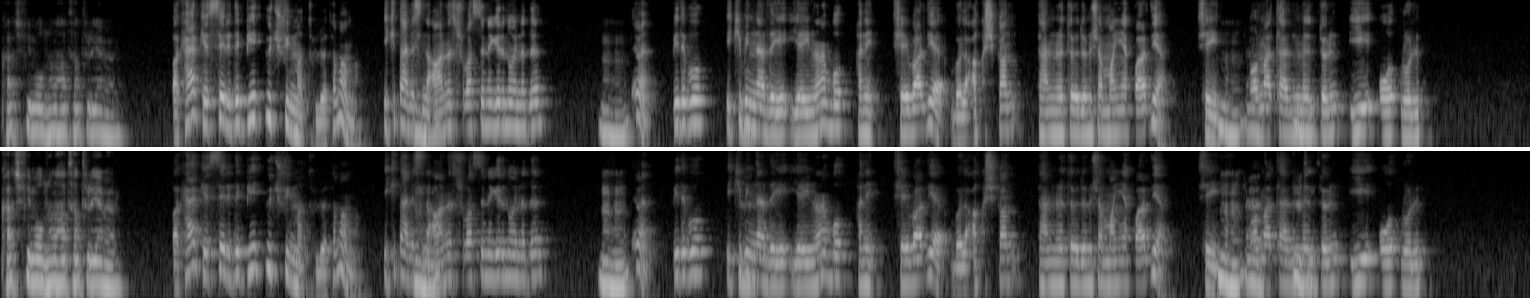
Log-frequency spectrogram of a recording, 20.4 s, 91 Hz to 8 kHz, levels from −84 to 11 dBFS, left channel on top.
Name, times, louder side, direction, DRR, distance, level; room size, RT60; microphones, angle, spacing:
voice 1, 0.0-1.6 5.5-5.9 8.0-8.4 9.9-10.1 16.2-16.9 17.2-17.6, right 4 dB, 50° right, 0.4 m, -28 dB
voice 2, 2.3-4.8 5.1-7.2 8.4-8.7 9.0-9.4 9.7-11.7 11.9-13.6 13.8-15.6 16.0-16.3 16.7-18.9, left 5 dB, 80° left, 0.6 m, -28 dB
7.3 x 3.7 x 5.4 m
head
